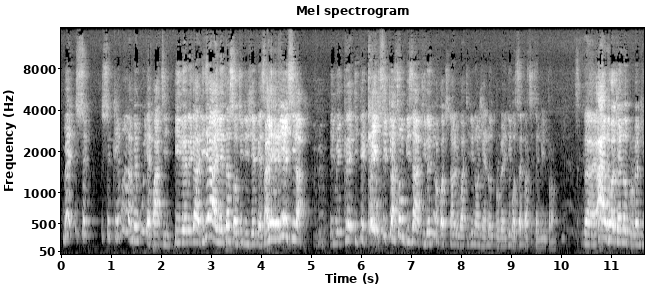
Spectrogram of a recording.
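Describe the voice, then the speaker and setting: Animated preacher with an echoey high voice. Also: male voice, fast talker. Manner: animated storytelling, frequent "frères et sœurs" addresses, laughs and shouts. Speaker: pastor. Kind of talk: sermon with personal testimony. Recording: echoey room.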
